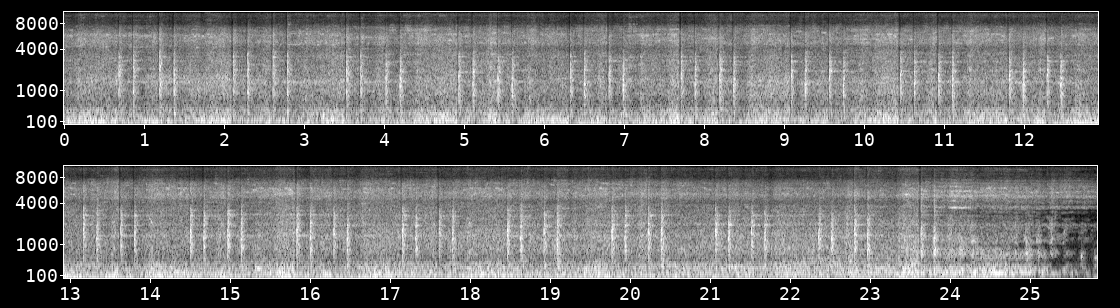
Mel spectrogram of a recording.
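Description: Long container freight train of loaded flatcars passing close by: a steady rolling rumble with rapid clickety-clack of wheels over the rail joints. The sound fades away near the end.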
